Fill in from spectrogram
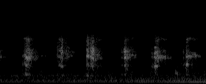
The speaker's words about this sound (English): This bird is laughing.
